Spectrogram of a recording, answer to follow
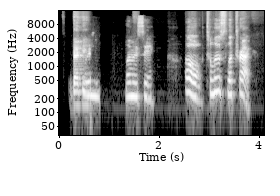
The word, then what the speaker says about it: Toulouse-Lautrec: To Tosafut. Tosalofu. How you say it, Becky? Let me see. Oh, Toulouse-Lautrec. Toulouse-Lautrec.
